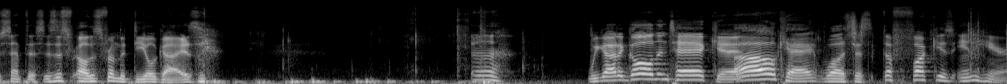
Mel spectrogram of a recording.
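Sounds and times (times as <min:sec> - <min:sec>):
speech: 0:00.0 - 0:02.3, 0:04.7 - 0:05.2, 0:05.9 - 0:10.0
crunchy package being torn open: 0:03.8 - 0:05.5, 0:08.0 - 0:10.0.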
